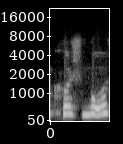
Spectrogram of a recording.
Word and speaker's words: Khushbu: So for example, I'm Khushbu, so Khushbu, right? Khushbu. So two sounds. Two sounds, so two syllables.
